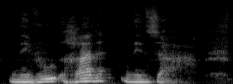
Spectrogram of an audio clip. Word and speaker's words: Nebuchadnezzar: En fait, pour bien prononcer, on dit Nebuchadnezzar.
